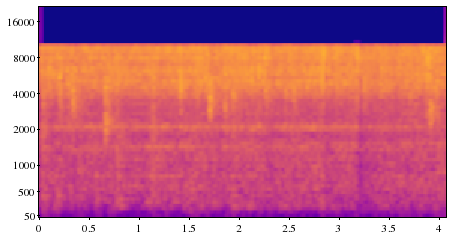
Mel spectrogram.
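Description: Shower water runs in a steady, loud, continuous hiss and spatter with no break and no voices over it.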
